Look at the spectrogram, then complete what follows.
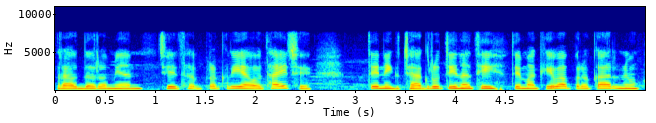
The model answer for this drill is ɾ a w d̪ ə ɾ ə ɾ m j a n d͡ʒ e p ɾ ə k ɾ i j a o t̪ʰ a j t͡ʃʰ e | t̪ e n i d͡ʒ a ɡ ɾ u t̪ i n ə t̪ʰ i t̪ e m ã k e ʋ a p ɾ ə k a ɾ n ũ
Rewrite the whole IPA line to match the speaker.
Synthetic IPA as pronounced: ɾ a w d̪ ə ɾ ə m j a n d͡ʒ e p ɾ ə k ɾ i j a o t̪ʰ a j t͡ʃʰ e | t̪ e n i d͡ʒ a ɡ ɾ u t̪ i n ə t̪ʰ i t̪ e m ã k e ʋ a p ɾ ə k a ɾ n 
